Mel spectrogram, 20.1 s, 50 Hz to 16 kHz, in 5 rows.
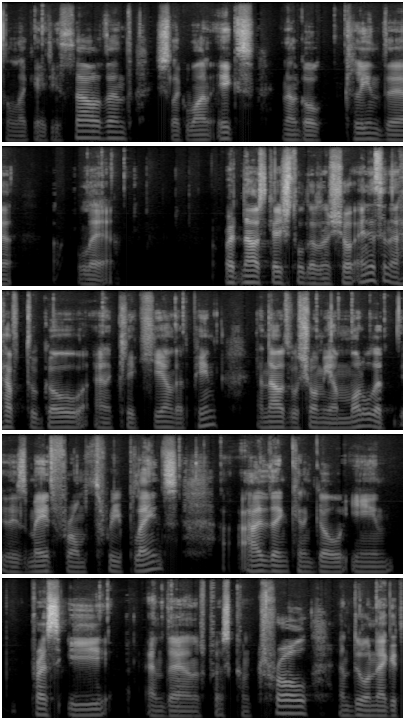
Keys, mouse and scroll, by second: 2.5 alt+middle click, 3.3 click, 5.0 alt+click, 8.4 click, 10.7 alt+right click, 11.3 alt+click, 11.6 alt+right click, 11.9-14.0 alt+drag, 14.0 alt+shift+right click, 14.9 e, 16.9 click, 17.4 alt+middle click, 17.5 alt+right click, 18.3-20.0 ctrl+drag.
